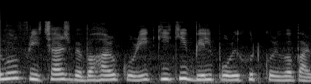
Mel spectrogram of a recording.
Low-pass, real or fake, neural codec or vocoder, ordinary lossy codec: none; real; none; none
